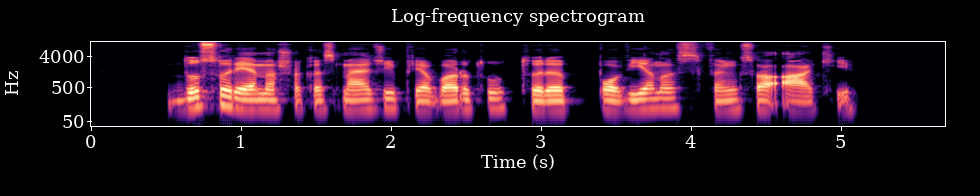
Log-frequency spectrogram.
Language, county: Lithuanian, Kaunas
